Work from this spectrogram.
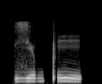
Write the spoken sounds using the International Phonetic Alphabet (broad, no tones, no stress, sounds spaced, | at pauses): zʲ ɵ b pʼ i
